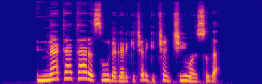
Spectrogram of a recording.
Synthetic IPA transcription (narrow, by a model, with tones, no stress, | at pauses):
ʔʔɪ˨nːaː˦taː˦taː˦ɽa˨su˦dɐ˨ɡa˨ɽɪ˨kʲɪ˦t͡ʃɛ˦ɽɪ˨kʲɪ˨t͡ʃɛ˦nt͡ʃiː˦wɔ˨nsʊ˦ɡa̰ː˨ʔ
